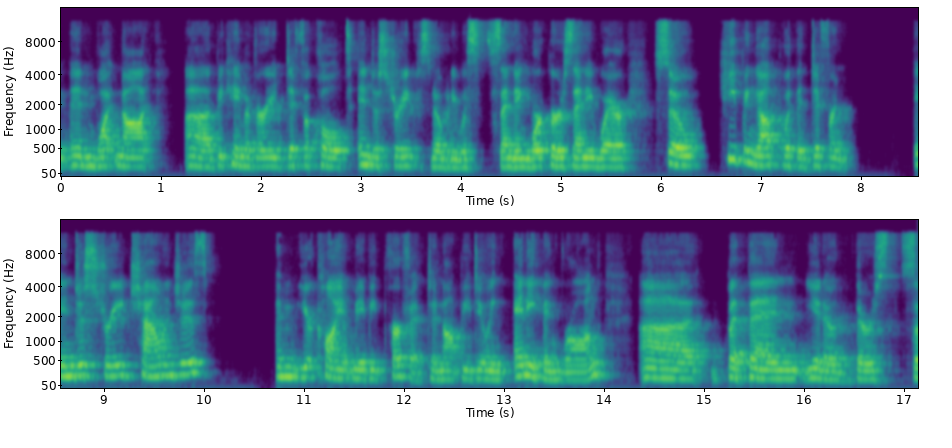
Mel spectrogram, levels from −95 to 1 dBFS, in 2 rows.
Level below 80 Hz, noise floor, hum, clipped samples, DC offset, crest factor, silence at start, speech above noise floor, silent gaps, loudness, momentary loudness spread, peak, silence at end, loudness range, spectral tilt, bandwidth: -72 dBFS; -82 dBFS; none; under 0.1%; under 0.1%; 18 dB; 0 s; 59 dB; none; -23 LUFS; 8 LU; -6 dBFS; 0 s; 3 LU; -4.5 dB/octave; 13 kHz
